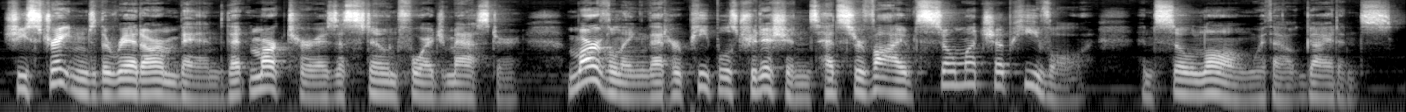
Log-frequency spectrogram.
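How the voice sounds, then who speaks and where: A man reading scripted fantasy narration in a measured, solemn, dramatic way. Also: medium pitch, expressive.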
